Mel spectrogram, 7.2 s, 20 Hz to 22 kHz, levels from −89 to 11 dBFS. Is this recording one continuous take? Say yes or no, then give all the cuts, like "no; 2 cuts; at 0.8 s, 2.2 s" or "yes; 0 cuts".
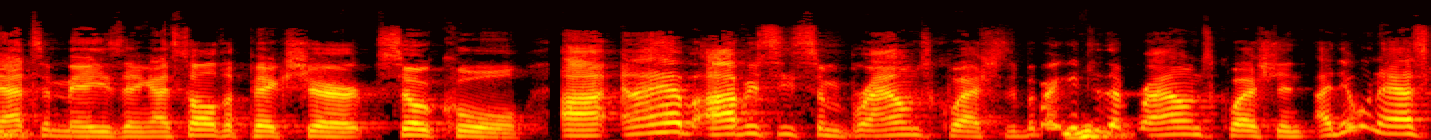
no; 2 cuts; at 2.7 s, 5.2 s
